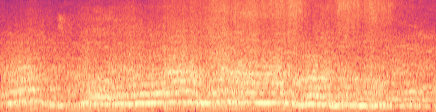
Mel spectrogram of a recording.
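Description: A classic car driving flat out past the kerb on a sprint course, its engine note rising as it comes on and then falling away as it passes, loudest about two to three seconds in.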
